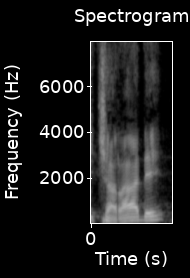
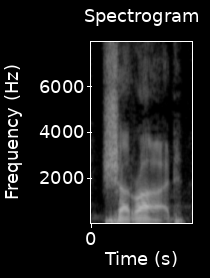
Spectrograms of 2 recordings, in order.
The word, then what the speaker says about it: charade: no facade a facade remember one time i talked about sharad don't say charade don't say charade carrad you say charade tom or willy of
